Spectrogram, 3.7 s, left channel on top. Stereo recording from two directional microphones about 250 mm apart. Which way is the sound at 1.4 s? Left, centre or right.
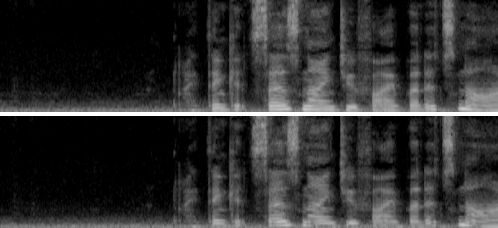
Left.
